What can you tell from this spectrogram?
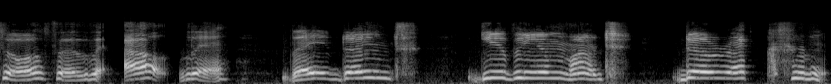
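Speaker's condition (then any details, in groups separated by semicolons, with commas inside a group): Cerebral palsy; uses a power chair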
